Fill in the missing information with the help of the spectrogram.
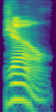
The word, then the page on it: zho: American English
